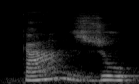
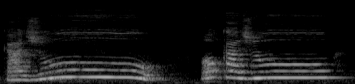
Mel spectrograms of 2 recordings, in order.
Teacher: A sílaba mais forte é ju. A última sílaba, caju.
